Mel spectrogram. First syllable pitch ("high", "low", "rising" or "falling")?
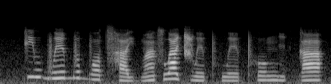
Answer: falling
